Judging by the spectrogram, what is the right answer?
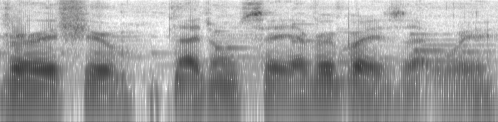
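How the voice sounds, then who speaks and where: With music in the background, a man speaks at a fairly slow pace in a very deep, low pitch. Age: 80s+. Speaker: elderly local resident recalling childhood. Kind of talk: interview answer.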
